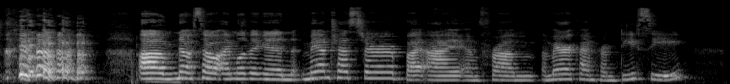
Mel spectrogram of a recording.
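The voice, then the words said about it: American accent. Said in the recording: “who hasn't picked up on the accents? ... So I'm American.”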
